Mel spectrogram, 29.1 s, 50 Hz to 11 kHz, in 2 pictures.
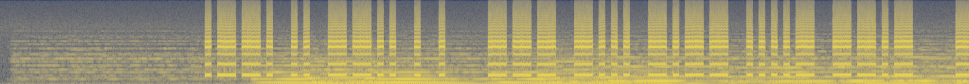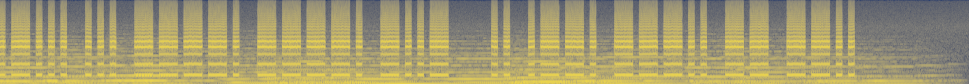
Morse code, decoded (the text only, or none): PIZEE OBY4Q 7S99X IP8MZ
